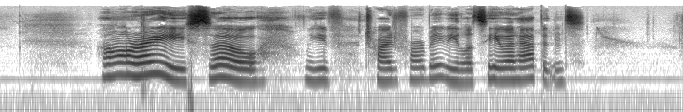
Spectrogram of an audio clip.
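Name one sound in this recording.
A young girl talks with animation into a close microphone.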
